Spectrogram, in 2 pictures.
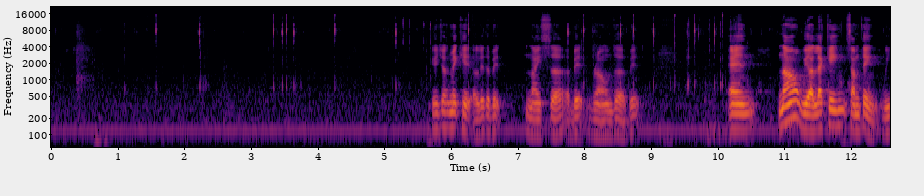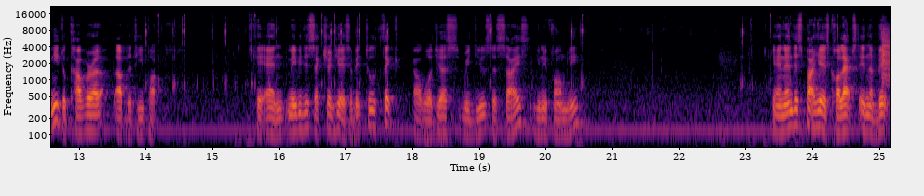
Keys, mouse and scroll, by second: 0.7 e, 1.6-5.5 drag, 5.7 w, 6.3-7.9 drag, 8.0 alt+click, 8.8 alt+click, 9.4 alt+middle click, 10.1 alt+middle click, 10.5-11.0 scroll up 1, 11.8 scroll down 1, 12.0-14.0 alt+drag, 14.2 alt+middle click, 14.6 alt+click, 15.4 scroll up 1, 15.7 alt+middle click, 16.7 click, 17.3 alt+click, 18.2 alt+e, 19.2-20.5 drag, 20.6-23.0 alt+drag, 23.2 scroll up 1, 23.4 alt+middle click, 24.4 right click.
